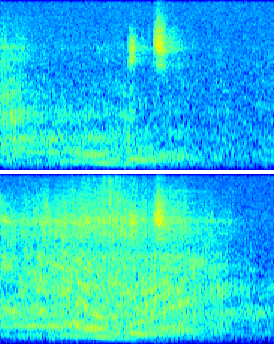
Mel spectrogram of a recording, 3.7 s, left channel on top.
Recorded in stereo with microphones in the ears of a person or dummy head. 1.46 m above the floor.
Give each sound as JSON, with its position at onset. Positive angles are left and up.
{"t": 1.7, "sound": "whispering", "side_deg": -10, "distance_m": 1.8}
